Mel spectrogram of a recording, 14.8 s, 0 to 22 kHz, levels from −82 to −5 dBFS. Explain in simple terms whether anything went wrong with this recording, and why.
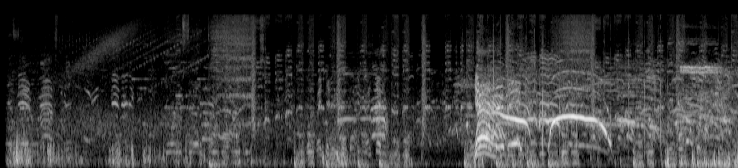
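Yes. A noise suppressor applied to music or sounds was left on the whole time. It is built for speech, so it treats steady, lingering sound as background noise and turns it down. The level keeps swinging up and down.

At seven moments, the sound is cut by the noise suppressor more than elsewhere: 0.62 to 0.81, 1.05 to 2.22, 2.67 to 3.33, 3.67 to 3.82, 5.11 to 5.7, 8.17 to 8.44 and 8.6 to 9.11 seconds. There the sound dips quieter for a moment.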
